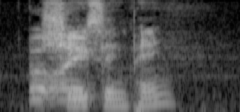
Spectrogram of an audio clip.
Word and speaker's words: Xi Jinping: Xi Jinping? – Yeah, Ping. Like, he... I forgot. I only knew his first name. I never heard his last one. – Xi Jinping, actually.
